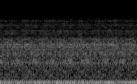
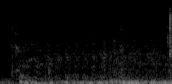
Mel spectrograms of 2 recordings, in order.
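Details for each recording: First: Ford 6.0 diesel after ICP sensor replacement: steady, even low rumble with no stumble or surge; IPR stabilized in the normal range, a normal warm idle. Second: Ford 6.0 diesel: faulty ICP sensor reads over one volt, falsely indicating 800 psi, so it dumps injection oil pressure; a low, labored rumble catches and firms into a rough idle, a hard start caused by the bad ICP sensor.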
